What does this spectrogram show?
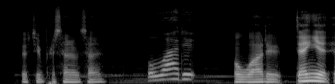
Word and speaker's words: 終わる: Sawaru or something. No, Sawaru is to sit. Verb ending in rhymes with aru tend to be intransitive. Yeah. That only works like 50% of the time. 終わる Owaru.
